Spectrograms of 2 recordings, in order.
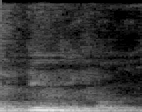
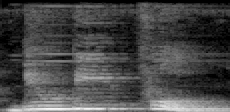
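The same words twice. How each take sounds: First: Said in the usual way. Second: "beautiful" as beauty, then a louder फुल; emphatic two-part demo of "beautiful"; split into syllables. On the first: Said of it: "तो इसमें हमको क्या करना है". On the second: Shown as a demonstration. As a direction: break "beautiful" into two clear beats. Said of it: "एक से अधिक बार निकले".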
